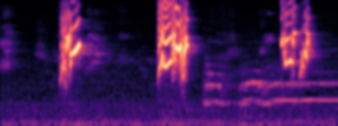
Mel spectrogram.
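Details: Green lovebird letting out three piercing, buzzy chirps almost a second apart, followed by a faint steady whistled tone at the end.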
